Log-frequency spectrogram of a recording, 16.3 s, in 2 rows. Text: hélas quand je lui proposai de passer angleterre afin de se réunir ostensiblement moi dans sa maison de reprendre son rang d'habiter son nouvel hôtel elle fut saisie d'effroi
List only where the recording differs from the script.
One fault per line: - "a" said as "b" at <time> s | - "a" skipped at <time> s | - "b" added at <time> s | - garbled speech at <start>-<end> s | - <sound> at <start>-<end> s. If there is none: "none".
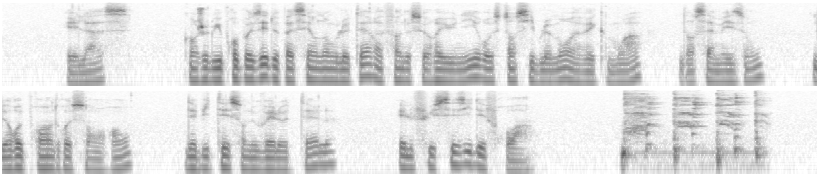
- "en" added at 3.1 s
- "avec" added at 5.7 s
- cough at 14.3-15.9 s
